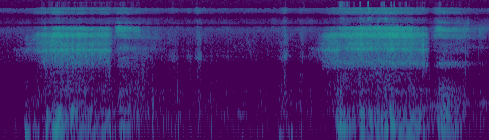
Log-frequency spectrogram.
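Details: Pitbull dog snoring while sleeping: two low, rattling snoring breaths with quieter breathing between them; ordinary snoring.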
